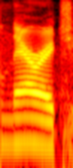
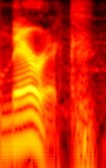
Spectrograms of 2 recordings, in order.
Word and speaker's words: Nerk: It's not Michael Naric, it's Michael Nerk.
